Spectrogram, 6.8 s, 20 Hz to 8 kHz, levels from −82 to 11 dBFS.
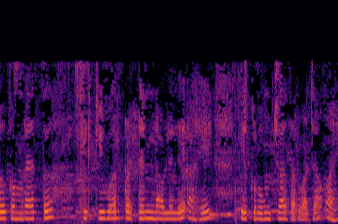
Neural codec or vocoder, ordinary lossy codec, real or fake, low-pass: vocoder, 44.1 kHz, 128 mel bands, Pupu-Vocoder; MP3, 24 kbps; fake; 7.2 kHz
